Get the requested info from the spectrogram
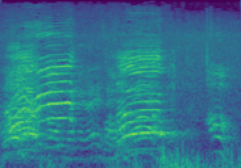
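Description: People shouting two drawn-out calls, about a second apart, their pitch rising and falling, as a crew heaves together to carry a wooden stilt house on poles.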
